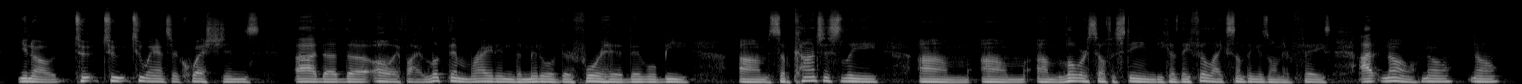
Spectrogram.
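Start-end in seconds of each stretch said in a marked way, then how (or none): none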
